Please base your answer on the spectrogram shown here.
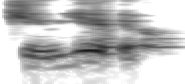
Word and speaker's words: QYou: the best of youtube so it's the q and the u but everybody will just call it q like you put the four letters together and pronounce the word q no one does that one person out of a thousand one person i have a thousand does that everybody says cue you and so for the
